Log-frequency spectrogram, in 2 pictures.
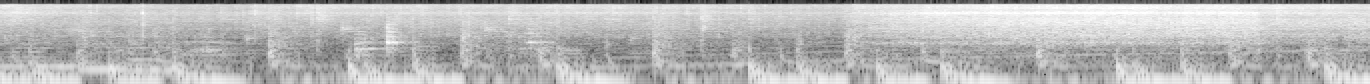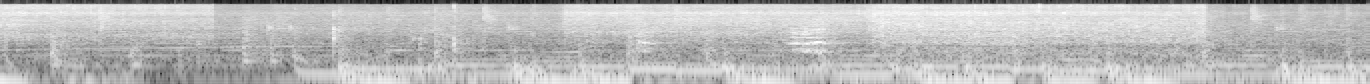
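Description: Broccoli florets, scallions and dried chilies sizzling in hot oil in a cast-iron skillet as they are stir-fried, with a few sharp knocks of utensils on the pan. The sizzle grows louder about four seconds in.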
